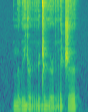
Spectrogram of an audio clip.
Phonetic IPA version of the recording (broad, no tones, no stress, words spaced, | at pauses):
n̪əwɪjə˞ rɪɖəy̯ ðə˞rɛ t͡ʃə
